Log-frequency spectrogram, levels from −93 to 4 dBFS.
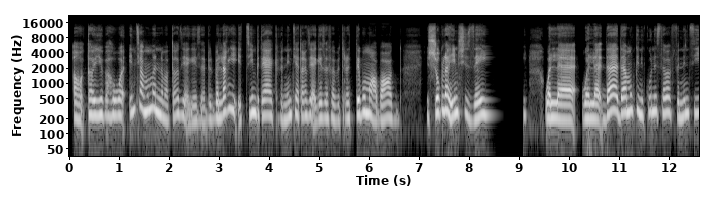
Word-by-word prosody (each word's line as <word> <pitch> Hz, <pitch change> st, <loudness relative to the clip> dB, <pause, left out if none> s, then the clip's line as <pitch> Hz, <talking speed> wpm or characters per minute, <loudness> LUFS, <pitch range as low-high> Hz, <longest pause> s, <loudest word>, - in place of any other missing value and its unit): آه، 195 Hz, -3 st, -1 dB
طيب 230 Hz, -1 st, +1 dB
هو 230 Hz, +1 st, 0 dB, 0.2 s
أنتِ 290 Hz, +6 st, -3 dB
عمومًا 305 Hz, 0 st, +3 dB
لمّا 240 Hz, -9 st, +2 dB
بتاخدي 225 Hz, +5 st, -5 dB
إجازة 175 Hz, -2 st, -8 dB
بتبلغي 210 Hz, -, -1 dB
الteam 200 Hz, +8 st, -1 dB
بتاعك 235 Hz, -3 st, -1 dB
في 200 Hz, -, -12 dB
إن 190 Hz, +1 st, -4 dB
أنتِ 235 Hz, +4 st, -2 dB
هتاخدي 230 Hz, 0 st, -3 dB
إجازة، 205 Hz, +3 st, -4 dB
فبترتّبوا 205 Hz, +5 st, -2 dB
مع 240 Hz, -8 st, +3 dB
بعض 195 Hz, 0 st, -3 dB, 0.5 s
الشغل 260 Hz, +7 st, +3 dB
هيمشي 255 Hz, +1 st, +3 dB
إزاي؟ 235 Hz, +4 st, -1 dB, 1.0 s
والّا 195 Hz, -2 st, +3 dB
والّا 195 Hz, -1 st, +2 dB
ده 255 Hz, +9 st, +3 dB
ده 260 Hz, 0 st, +2 dB
ممكن 275 Hz, -1 st, +1 dB
يكون 265 Hz, +4 st, -2 dB
السبب 265 Hz, -1 st, -1 dB
في 230 Hz, -3 st, -9 dB
إن 210 Hz, +1 st, -2 dB
أنتِ 255 Hz, +2 st, -1 dB
230 Hz, 150 wpm, -18 LUFS, 200-255 Hz, 1.0 s, عمومًا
